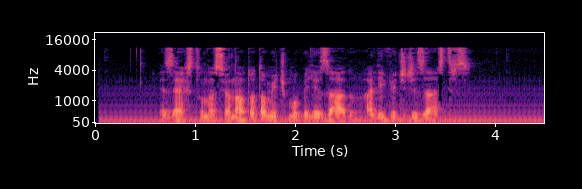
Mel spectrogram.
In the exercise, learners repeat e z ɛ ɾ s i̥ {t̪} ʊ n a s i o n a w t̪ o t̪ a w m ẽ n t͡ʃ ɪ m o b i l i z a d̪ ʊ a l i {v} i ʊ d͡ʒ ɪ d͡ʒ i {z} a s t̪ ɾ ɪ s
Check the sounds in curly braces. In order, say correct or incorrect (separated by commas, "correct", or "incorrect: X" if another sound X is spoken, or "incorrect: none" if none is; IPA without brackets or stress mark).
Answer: correct, correct, correct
